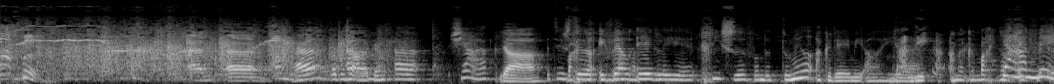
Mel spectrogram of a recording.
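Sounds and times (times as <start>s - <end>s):
applause: 0.0s - 4.5s
speech: 0.3s - 0.6s, 1.9s - 10.5s.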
